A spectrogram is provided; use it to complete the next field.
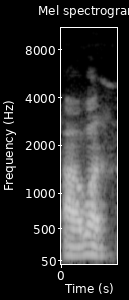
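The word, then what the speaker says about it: hour: जैसे एन आवर, तो इसे हम क्या पढ़ेंगे, आवर पढ़ेंगे, ये नहीं कि हावर मत पढ़ दीजिएगा।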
